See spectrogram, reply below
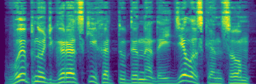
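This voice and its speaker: Man voicing a drunk young guy, slurring, sneering, slow, dry close sound, audiobook. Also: mid-range voice, very animated, no room sound, close to an everyday voice. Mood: surly drunk.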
